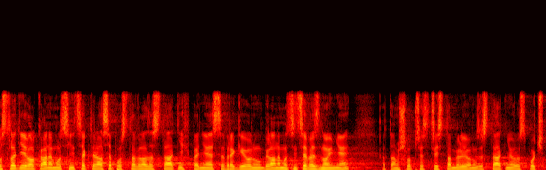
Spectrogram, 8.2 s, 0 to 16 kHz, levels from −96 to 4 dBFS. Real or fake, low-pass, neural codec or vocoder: real; 7.2 kHz; none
